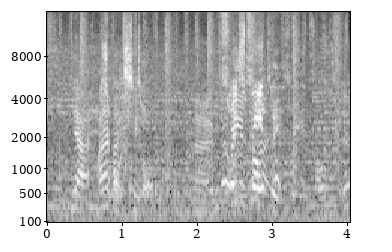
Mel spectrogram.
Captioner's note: chatter continues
